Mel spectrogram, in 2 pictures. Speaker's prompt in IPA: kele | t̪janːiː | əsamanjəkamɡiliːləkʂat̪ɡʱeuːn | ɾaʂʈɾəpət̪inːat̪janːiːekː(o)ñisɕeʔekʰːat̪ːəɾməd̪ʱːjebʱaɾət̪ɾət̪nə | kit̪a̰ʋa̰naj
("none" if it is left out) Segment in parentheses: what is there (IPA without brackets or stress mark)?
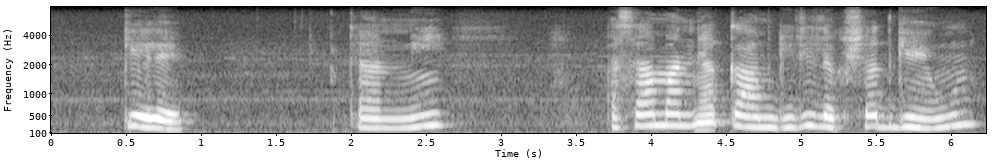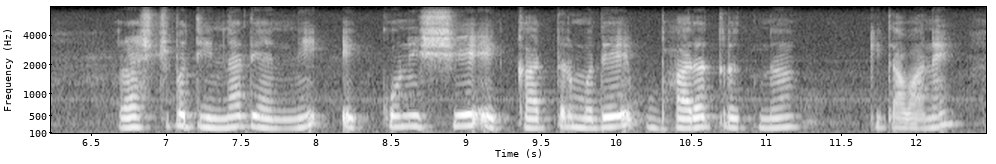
o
